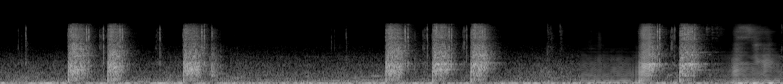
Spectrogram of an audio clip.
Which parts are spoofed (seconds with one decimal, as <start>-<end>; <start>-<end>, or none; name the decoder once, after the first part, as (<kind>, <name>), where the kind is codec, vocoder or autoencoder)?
5.8-6.5 (vocoder, Vocos); 7.2-7.8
